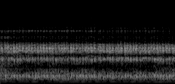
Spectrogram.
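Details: Continental refrigerator: steady rough whirring buzz with a shrill edge as the freezer fan blade scrapes built-up ice; noise appeared suddenly after loading meat.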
